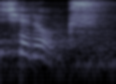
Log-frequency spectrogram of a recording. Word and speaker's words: xerox: Fotocopia, pero allá se dice xerox, que la X en portugués se pronuncia sh.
